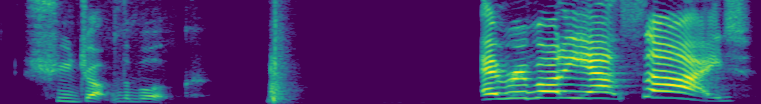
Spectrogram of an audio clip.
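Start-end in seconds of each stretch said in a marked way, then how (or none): 2.4-3.8 much higher, louder urgent command; ordering. A narrator's reading. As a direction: order the class out now. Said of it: "she ordered".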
